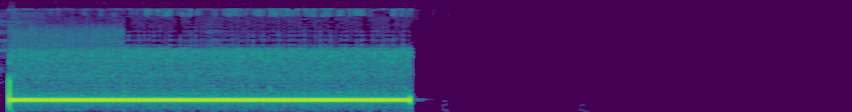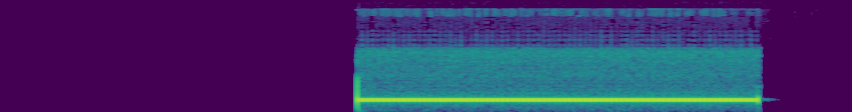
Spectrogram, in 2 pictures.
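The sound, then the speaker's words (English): Telephone ringback tone on an outgoing call: two long, steady rings of about two seconds each, separated by a silent pause, with no other sound. “Ring all the way to voicemail.”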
